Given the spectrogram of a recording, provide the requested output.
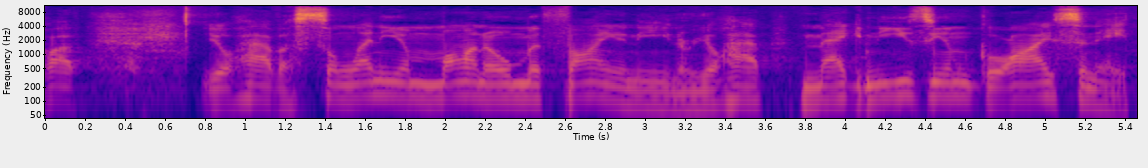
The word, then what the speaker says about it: monomethionine: picolinate or you'll have you'll have a selenium monomethionine or you'll have magnesium glycinate that's second word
